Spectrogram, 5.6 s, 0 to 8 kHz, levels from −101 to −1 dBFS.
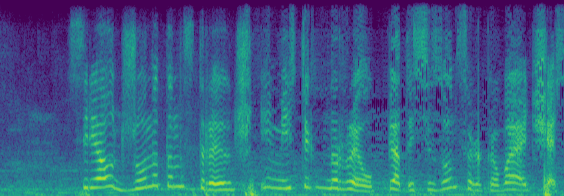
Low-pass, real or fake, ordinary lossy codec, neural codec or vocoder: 7.2 kHz; real; Opus, 16 kbps; none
